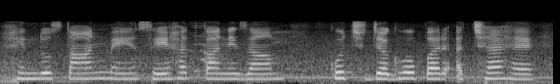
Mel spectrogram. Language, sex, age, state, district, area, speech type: Urdu, female, 18-30, Bihar, Gaya, urban, spontaneous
